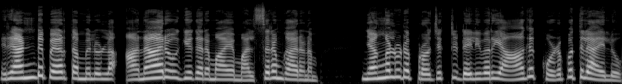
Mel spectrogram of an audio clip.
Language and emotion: Malayalam, angry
